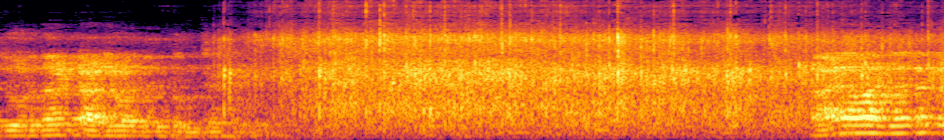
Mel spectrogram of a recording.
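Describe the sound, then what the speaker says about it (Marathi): A live audience claps loudly and steadily for several seconds at a Marathi talk, the broadband applause rising between stretches of the speaker's voice at the start and end. "जोरदार टाळ्या वाजव तुमच्याकडे."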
